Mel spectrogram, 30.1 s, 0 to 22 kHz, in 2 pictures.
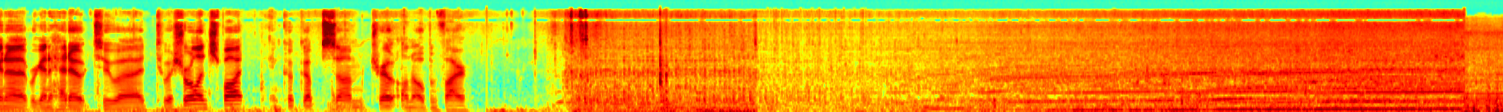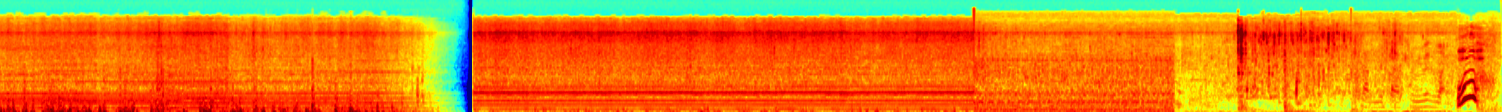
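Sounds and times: rush of wind and water: 4.9s - 19.0s, 19.9s - 24.8s, 26.8s - 30.0s
outboard motor running: 5.5s - 14.7s, 19.2s - 29.0s.

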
